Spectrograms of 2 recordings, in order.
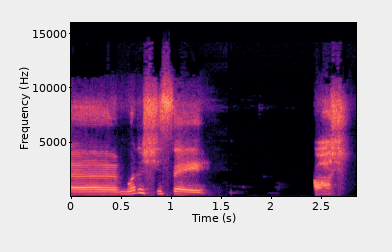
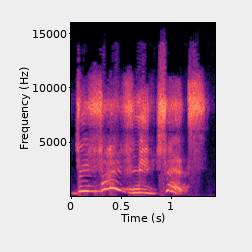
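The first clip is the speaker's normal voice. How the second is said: higher, urgent plea to be revived; performed game plea; 11 semitones higher, much slower than usual. Shown as a demonstration. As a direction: call up high for a teammate to revive you. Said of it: "three times in a row, however you like".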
